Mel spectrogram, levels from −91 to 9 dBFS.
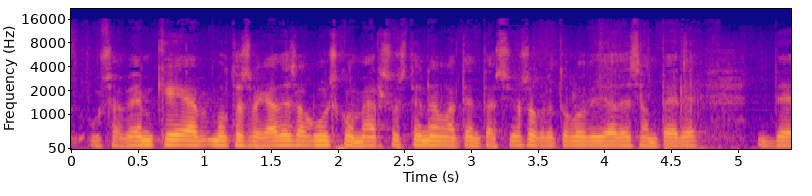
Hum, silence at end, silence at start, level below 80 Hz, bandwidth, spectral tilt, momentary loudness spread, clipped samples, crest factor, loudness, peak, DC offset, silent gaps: none; 0 s; 0 s; -40 dBFS; 15.5 kHz; -7 dB/octave; 7 LU; under 0.1%; 14 dB; -17 LUFS; -2 dBFS; under 0.1%; none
